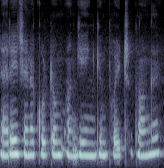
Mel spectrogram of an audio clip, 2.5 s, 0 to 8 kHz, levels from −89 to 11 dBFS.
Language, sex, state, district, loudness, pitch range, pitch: Tamil, female, Tamil Nadu, Nilgiris, -16 LUFS, 235-250 Hz, 240 Hz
